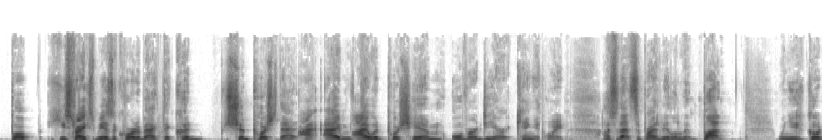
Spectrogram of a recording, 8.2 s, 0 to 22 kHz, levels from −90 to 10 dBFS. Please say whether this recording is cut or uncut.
cut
